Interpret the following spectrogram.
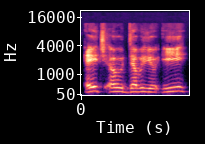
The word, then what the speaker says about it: Howe: It's Howe. Nobody in Texas knows how to spell it except the locals.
